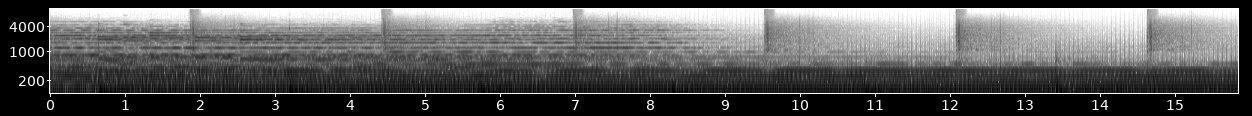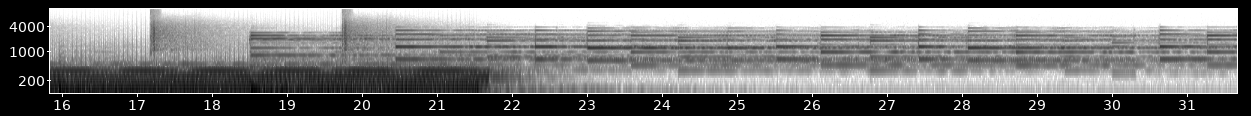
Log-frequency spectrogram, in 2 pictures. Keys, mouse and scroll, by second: 3.3 alt+click, 11.1 click, 19.1 click, 20.6 click, 23.0-24.2 drag, 24.9 click, 26.5 click, 31.3-31.6 drag.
